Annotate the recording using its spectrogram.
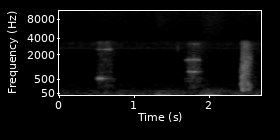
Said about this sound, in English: So let's hear what your horn sounds like. Okay. Are you there? Yeah. Did you hear my horn? No, you can keep it in your car. Just like phone inside the car. Let me hear your horn honk. I want to make sure you didn't cheat.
